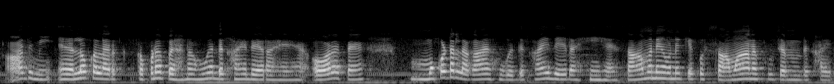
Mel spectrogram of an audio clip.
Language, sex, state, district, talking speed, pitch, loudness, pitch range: Hindi, female, Uttar Pradesh, Hamirpur, 195 wpm, 240 Hz, -18 LUFS, 215-255 Hz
